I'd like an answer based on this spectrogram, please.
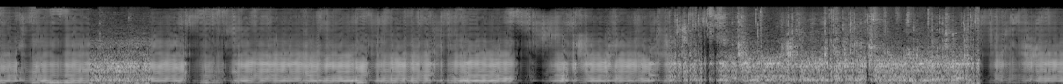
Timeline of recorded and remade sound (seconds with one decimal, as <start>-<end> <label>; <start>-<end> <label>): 0.0-0.9 remade; 0.9-1.5 recorded; 1.5-6.7 remade; 6.7-9.8 recorded; 9.8-10.6 remade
